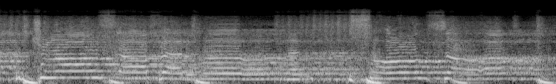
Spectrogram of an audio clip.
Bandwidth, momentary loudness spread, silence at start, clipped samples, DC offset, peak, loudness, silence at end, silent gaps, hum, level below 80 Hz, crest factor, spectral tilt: 14 kHz; 4 LU; 0 s; under 0.1%; under 0.1%; -2 dBFS; -15 LUFS; 0 s; none; none; -26 dBFS; 12 dB; -4.5 dB/octave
